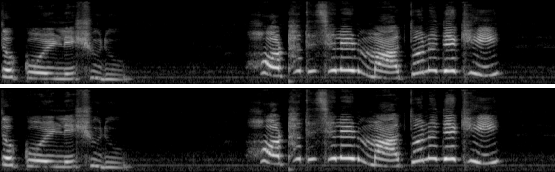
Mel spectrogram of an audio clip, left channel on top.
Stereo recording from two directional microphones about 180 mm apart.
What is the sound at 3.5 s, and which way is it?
Speech, 15° right (ahead or behind).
